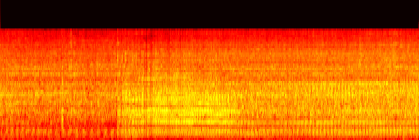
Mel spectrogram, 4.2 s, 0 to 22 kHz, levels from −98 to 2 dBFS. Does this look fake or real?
fake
